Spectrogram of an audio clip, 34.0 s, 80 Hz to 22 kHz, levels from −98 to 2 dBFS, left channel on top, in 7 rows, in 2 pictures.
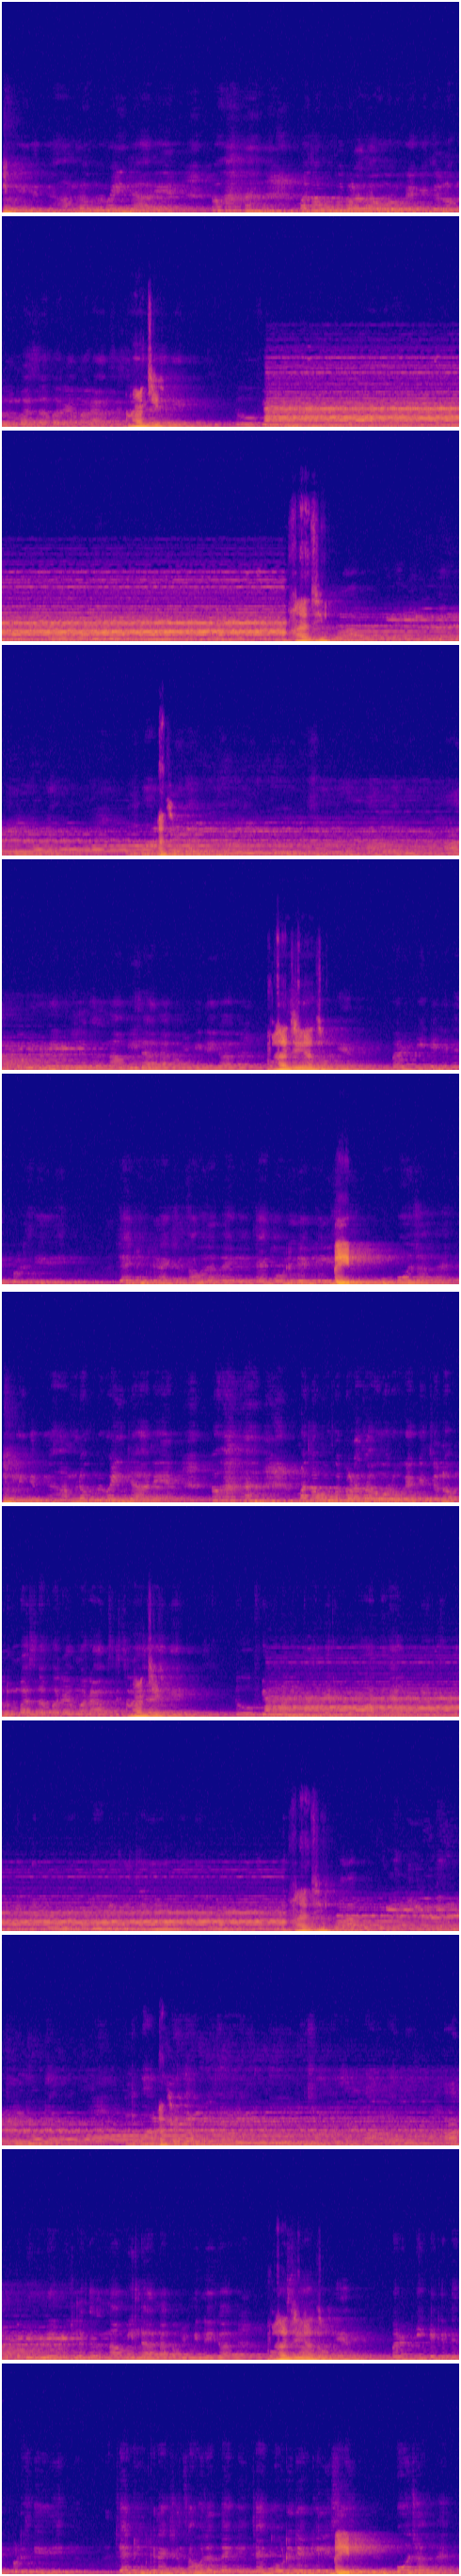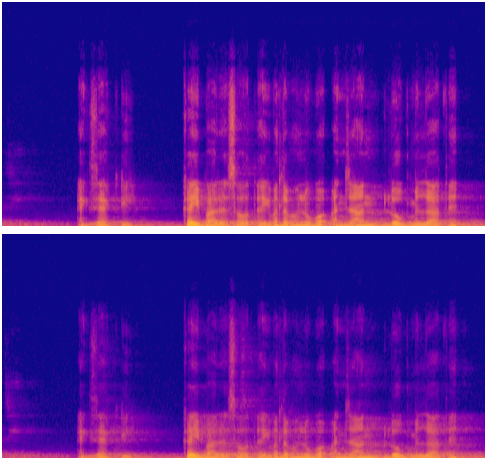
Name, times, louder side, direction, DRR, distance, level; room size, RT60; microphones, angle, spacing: voice 1, 0.0-6.8 7.3-23.1 23.6-25.1 25.4-28.1 28.5-29.3, equal, 80° right, 2 dB, 6.9 m, -41 dB
voice 2, 6.2-6.6 12.7-13.2 16.2-16.3 22.3-22.9 27.8-28.0 28.3-28.4 29.9-30.5 31.0-33.7, left 1 dB, 35° left, 11 dB, 1.1 m, -24 dB
sound 1, 7.6-12.7, left 6 dB, 50° left, 0.7 m, -34 dB
sound 2, 13.3-20.2, right 2 dB, 50° right, 2.9 m, -45 dB
27.5 x 22.0 x 7.9 m, 2.2 s
head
